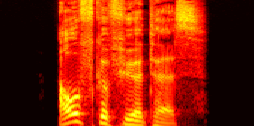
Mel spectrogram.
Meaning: strong/mixed nominative/accusative neuter singular of aufgeführt
- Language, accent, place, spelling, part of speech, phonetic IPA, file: German, Germany, Berlin, aufgeführtes, adjective, [ˈaʊ̯fɡəˌfyːɐ̯təs], De-aufgeführtes.ogg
